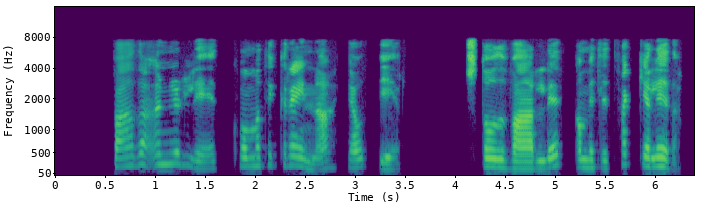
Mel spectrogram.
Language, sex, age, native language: Icelandic, female, 30-39, Icelandic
